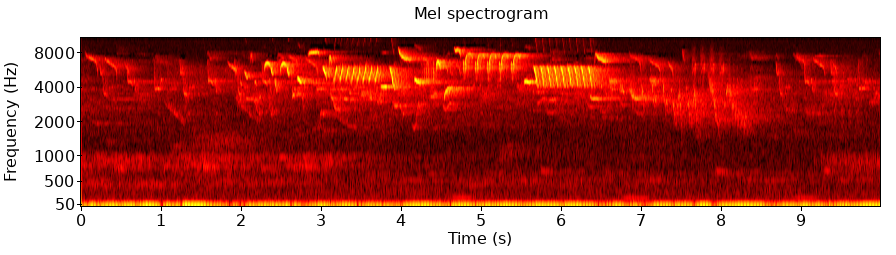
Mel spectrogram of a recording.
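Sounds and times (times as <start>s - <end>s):
Eurasian wren Troglodytes troglodytes singing a high rapid warble with buzzy trills: 0.0s - 9.9s.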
